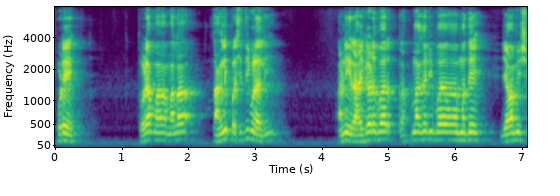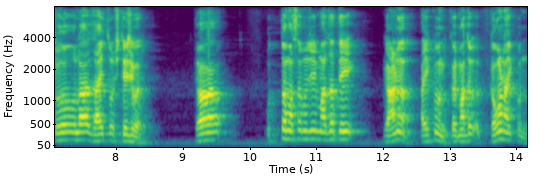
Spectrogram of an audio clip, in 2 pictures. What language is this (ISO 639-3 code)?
mar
